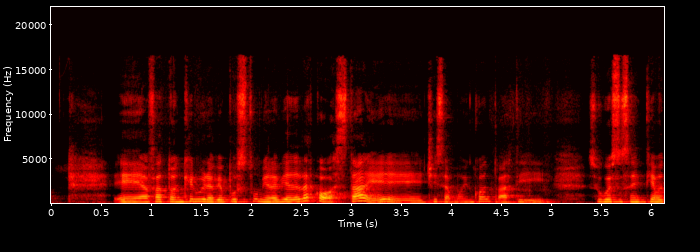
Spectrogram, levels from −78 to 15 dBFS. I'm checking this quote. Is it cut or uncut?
uncut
